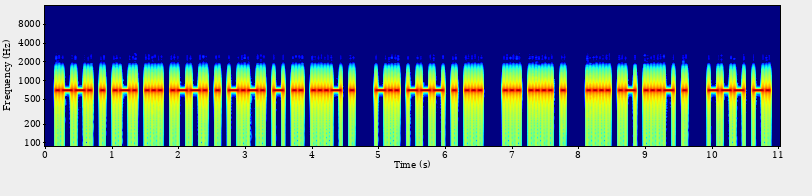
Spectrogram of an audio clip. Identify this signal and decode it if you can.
Morse code, heard as a keyed tone, about 25 wpm, 700 Hz. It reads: PERSPECTIVE DOES SHE HAVE ON
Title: Sentences from Top 1200 Words 25wpm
